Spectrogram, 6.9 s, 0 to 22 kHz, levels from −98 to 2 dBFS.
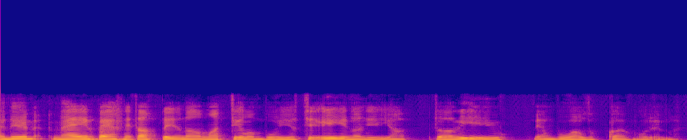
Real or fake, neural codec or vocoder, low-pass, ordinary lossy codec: fake; codec, 16 kHz, 1 kbps, FunCodec, trained on Chinese and English, 50 frames a second; 7.2 kHz; none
